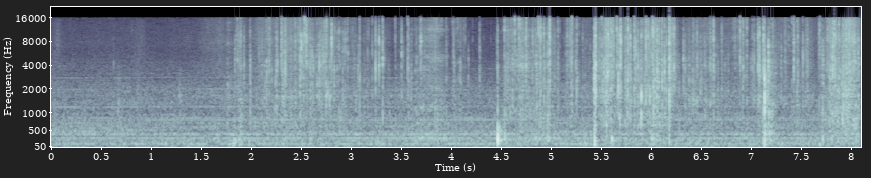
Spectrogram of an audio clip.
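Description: Clear plastic parts bag crinkling and crackling as it is slit with a hobby knife and pulled open by hand, starting about two seconds in, with a few sharp clicks.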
